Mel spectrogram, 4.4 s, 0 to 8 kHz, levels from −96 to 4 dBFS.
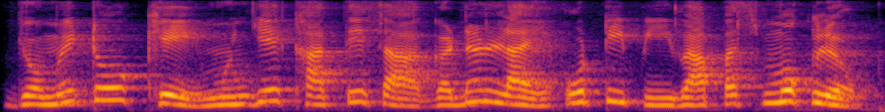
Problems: none marked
